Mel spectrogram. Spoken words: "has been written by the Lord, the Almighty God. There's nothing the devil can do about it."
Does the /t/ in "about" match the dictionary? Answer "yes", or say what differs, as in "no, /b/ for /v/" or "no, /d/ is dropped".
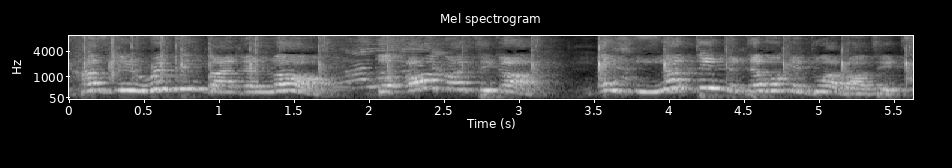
yes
